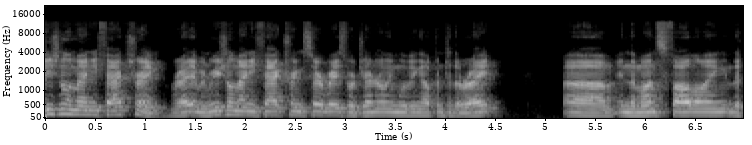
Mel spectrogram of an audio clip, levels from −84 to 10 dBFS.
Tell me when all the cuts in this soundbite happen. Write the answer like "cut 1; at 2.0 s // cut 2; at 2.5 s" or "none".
none

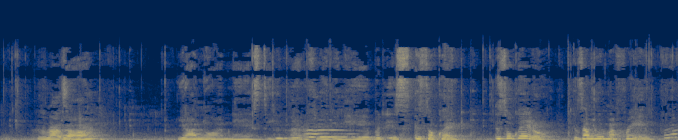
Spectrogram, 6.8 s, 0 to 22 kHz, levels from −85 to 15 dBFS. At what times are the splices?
none

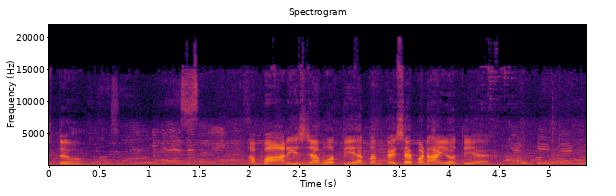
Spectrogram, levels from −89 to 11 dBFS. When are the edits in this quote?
cut 1; at 1.0 s

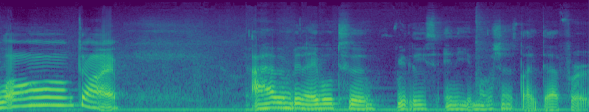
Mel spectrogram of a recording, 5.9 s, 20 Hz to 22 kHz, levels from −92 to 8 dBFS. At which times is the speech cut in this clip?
cut 1; at 2.5 s

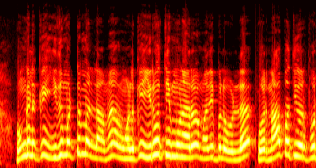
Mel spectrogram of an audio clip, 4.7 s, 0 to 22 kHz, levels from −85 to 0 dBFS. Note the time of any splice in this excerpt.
none

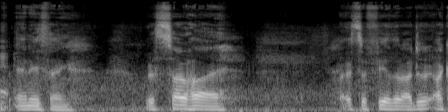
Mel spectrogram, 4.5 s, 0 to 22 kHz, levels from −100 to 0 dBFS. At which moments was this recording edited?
cut 1; at 3.3 s

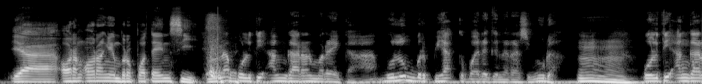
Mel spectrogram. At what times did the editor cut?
cut 1; at 2.2 s

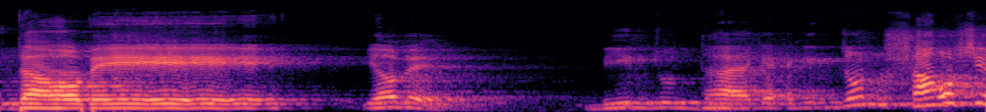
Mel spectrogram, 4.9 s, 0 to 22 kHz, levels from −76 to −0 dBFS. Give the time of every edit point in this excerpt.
none

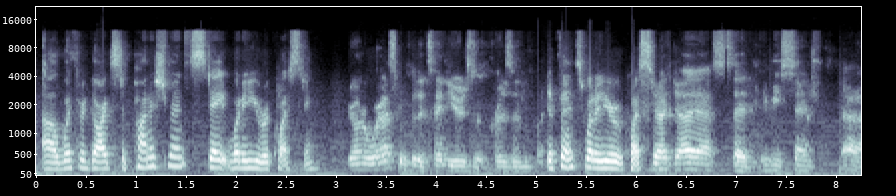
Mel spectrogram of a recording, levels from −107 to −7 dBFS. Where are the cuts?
cut 1; at 5.0 s

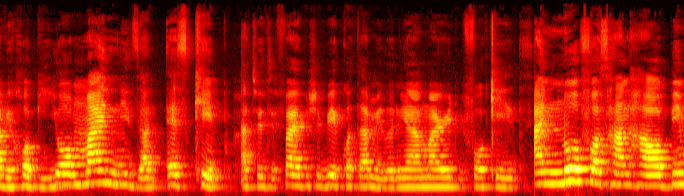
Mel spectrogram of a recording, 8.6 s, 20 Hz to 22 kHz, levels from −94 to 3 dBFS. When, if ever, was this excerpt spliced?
cut 1; at 3.0 s // cut 2; at 6.7 s

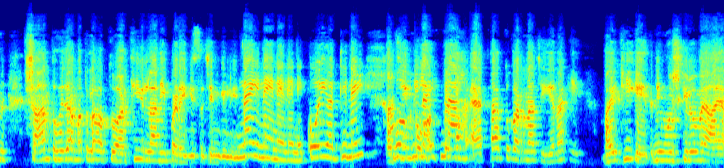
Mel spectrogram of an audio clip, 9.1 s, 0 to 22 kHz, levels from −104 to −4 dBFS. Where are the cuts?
none

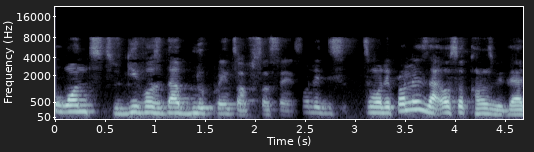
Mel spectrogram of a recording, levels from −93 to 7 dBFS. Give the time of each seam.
cut 1; at 2.8 s

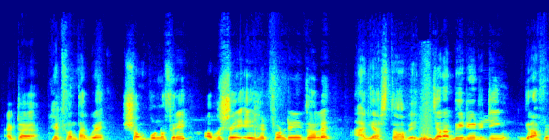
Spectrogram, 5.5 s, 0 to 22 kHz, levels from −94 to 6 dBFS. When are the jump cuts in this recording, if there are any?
cut 1; at 4.2 s

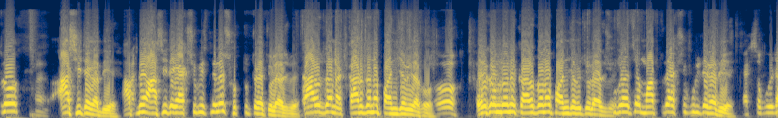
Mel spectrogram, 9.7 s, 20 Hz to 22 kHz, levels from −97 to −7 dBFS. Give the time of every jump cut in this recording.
cut 1; at 1.6 s // cut 2; at 3.7 s // cut 3; at 7.6 s

